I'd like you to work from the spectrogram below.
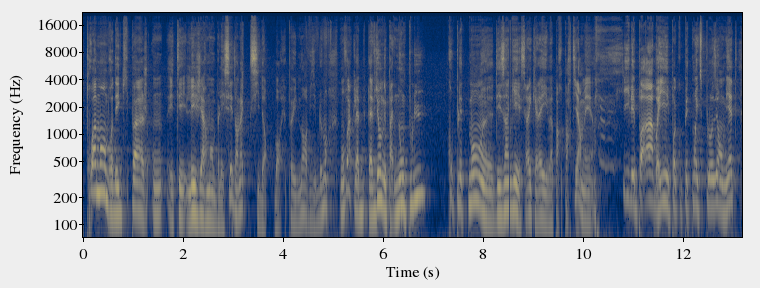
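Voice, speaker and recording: Fast and animated, a young YouTuber explores a website in casual screen-share commentary, laughing and thinking aloud with plenty of fillers. His voice is somewhat high with a darkish tone.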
